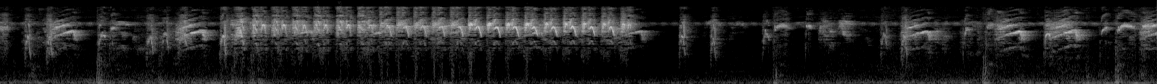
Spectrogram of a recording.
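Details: Brown-throated sunbird singing as a lure to draw quick replies from other birds: scattered high twitters, then a long dense, very high buzzing trill lasting about four seconds, followed by more sharp chirps.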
